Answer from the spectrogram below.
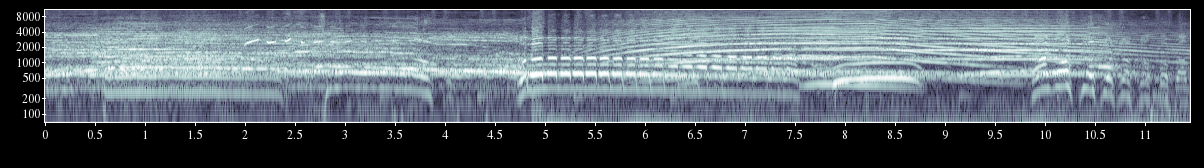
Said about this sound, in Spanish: No, la, sirena esa de veras me, me escama, hombre.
